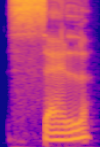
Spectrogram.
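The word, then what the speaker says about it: celles: as usually in French this final s is not pronounced here so it will be exactly the same pronunciation for the singular feminine cell and the plural feminine cell so let's take now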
